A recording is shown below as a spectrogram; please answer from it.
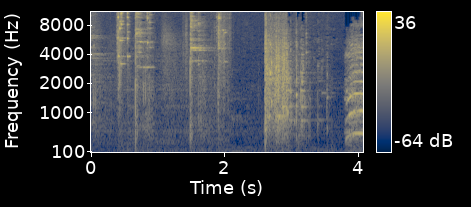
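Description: Karate breaking demonstration: a run of sharp, clinking knocks with a brief high ring, then a louder crash of brittle material breaking about two and a half seconds in, lasting about a second. A voice starts right at the end.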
